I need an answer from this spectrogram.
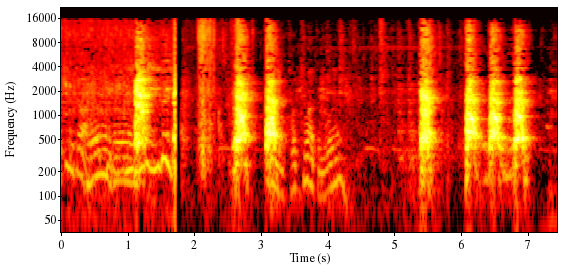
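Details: On Jindo island, South Korea, purebred Jindo dogs give loud, abrupt barks, first spaced singly and then in a quick burst of three, with a human voice at the start and a wavering whine between.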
